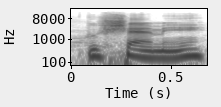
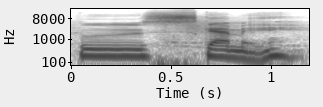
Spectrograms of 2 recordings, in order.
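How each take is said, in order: First: The name is pronounced in an Italian way. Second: The name is pronounced in an American way. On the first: This is how the name is said in Italian. "the Italian way to say it is Buscemi" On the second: This is how the bearer says his own name. "he pronounces it Buscemi"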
